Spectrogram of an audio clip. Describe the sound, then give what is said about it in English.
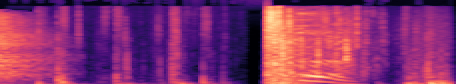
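A big man, his legs taken out from under him with a whip, face-plants into a table: a run of short, dull thumps gives way to a loud, splintering crash with a falling groan-like tone, then a final softer knock. “You took his legs out from under him with a whip, and the big fella face planted into a table.”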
